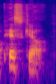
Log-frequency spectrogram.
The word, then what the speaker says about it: Piskel: s k e l pisco instead of pixel like they just reversed it um and aiden made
